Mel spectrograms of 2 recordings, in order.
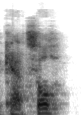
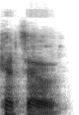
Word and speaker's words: quetzal: the bird, the quetzal, and I pronounced it Mhm. wrong. I called it the quetzal, and he was like, "The what?" And I'm like, "The quetzal. It's this bird." And I showed him. He's like, "No, no, no. It's pronounced quetzal."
